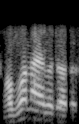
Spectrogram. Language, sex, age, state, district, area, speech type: Assamese, male, 18-30, Assam, Sivasagar, rural, conversation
